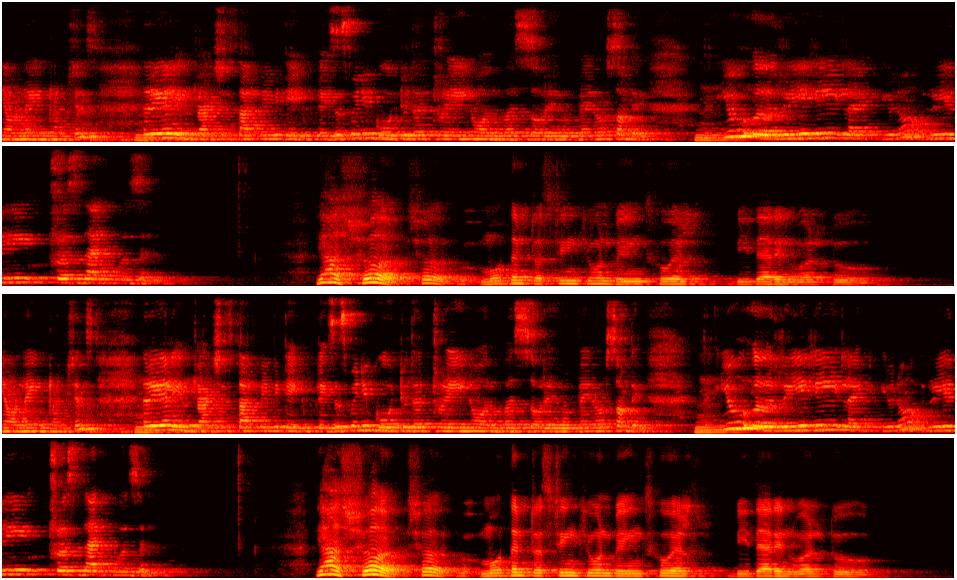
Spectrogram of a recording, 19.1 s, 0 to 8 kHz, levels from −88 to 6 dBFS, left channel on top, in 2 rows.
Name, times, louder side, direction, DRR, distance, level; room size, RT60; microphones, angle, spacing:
voice 1, 0.0-11.0, right 1 dB, 85° right, 0 dB, 3.4 m, -33 dB
voice 2, 6.9-7.3 12.4-18.2, right 3 dB, 40° right, 7 dB, 0.6 m, -32 dB
11.5 x 8.8 x 5.9 m, 1.0 s
head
